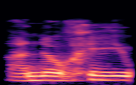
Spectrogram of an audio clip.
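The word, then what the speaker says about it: אנכי: Ah-no-KHEE would be the long way of saying it. Ah-NEE is the short way saying it.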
